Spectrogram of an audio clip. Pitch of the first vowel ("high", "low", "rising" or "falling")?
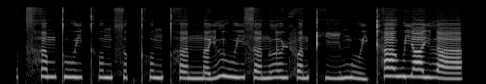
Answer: low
